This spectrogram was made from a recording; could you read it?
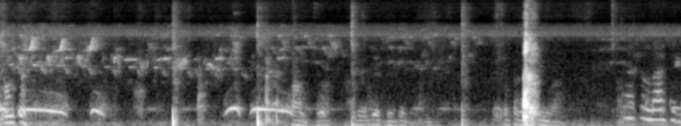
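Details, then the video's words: Indian peafowl giving a series of short, arched, honking notes repeated at irregular intervals, with faint bird chirps, occasional sharp clicks and a loud knock partway through. "Peahen bird the Indian peacock/most clear sound"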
